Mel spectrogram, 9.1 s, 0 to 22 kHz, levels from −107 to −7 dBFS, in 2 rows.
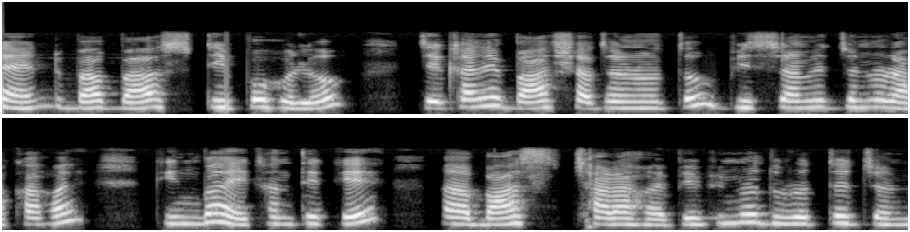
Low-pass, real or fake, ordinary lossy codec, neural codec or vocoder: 7.2 kHz; real; none; none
